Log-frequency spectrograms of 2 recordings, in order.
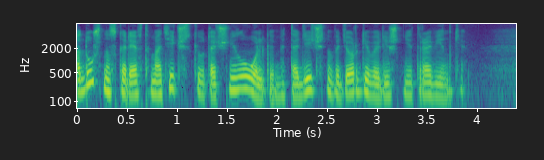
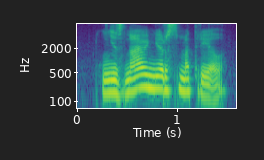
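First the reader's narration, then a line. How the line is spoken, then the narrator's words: Annoyed mutter. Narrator (Russian): буркнула с досадой Ангелина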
